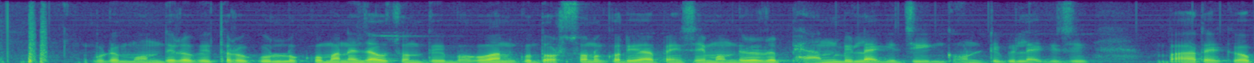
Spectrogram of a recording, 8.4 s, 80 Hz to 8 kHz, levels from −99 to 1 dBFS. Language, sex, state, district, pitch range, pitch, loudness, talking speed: Odia, male, Odisha, Khordha, 110-115 Hz, 110 Hz, -20 LUFS, 145 wpm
